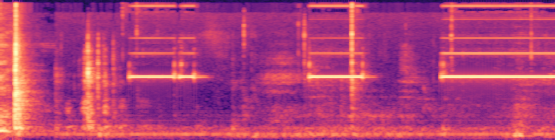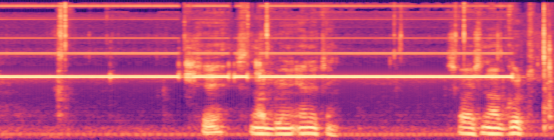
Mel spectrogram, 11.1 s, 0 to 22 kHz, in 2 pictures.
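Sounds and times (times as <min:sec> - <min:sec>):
multimeter continuity beeping: 0:01.3 - 0:02.1, 0:03.0 - 0:03.8, 0:04.4 - 0:11.0.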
